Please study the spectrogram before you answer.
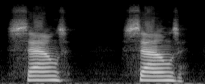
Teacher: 但 D S 在一块儿呢，理论上来说发的是子，子就有点那姿容秀丽那个姿，sounds 是这么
